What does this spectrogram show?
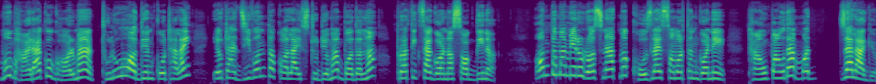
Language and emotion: Nepali, happy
